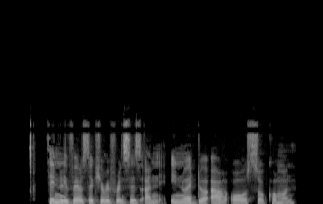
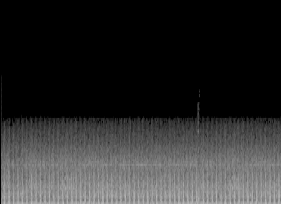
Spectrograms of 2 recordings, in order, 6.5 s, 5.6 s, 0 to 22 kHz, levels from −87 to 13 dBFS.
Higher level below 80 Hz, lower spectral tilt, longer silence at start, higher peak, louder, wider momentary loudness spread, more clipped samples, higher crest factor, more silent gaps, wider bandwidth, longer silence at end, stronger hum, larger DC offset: second, -80 dBFS vs -34 dBFS; second, -3 dB/octave vs -5 dB/octave; first, 0.6 s vs 0 s; second, -6 dBFS vs 0 dBFS; second, -28 LUFS vs -18 LUFS; first, 7 LU vs 1 LU; neither; first, 24 dB vs 18 dB; first, 0.73-0.92 s, 3.34-3.41 s vs none; about the same, 9.6 kHz vs 9.6 kHz; first, 0.6 s vs 0 s; neither; second, under 0.1% vs 0.1%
